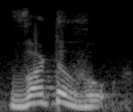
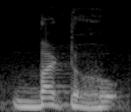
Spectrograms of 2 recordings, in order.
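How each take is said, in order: First: The word begins with a v sound. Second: The word begins with a b sound. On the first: "व और ब के मध्य कोई अंतर नहीं है" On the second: "व और ब के मध्य कोई अंतर नहीं है"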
